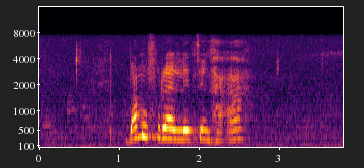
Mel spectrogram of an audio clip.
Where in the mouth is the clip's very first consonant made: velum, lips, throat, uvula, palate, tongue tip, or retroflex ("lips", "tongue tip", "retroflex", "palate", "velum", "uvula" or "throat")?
lips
